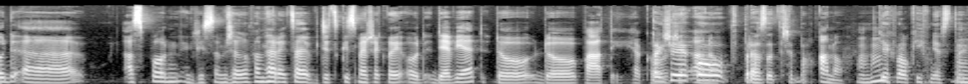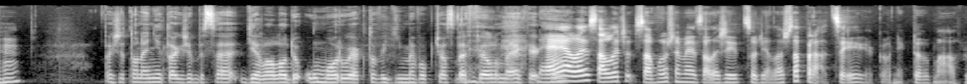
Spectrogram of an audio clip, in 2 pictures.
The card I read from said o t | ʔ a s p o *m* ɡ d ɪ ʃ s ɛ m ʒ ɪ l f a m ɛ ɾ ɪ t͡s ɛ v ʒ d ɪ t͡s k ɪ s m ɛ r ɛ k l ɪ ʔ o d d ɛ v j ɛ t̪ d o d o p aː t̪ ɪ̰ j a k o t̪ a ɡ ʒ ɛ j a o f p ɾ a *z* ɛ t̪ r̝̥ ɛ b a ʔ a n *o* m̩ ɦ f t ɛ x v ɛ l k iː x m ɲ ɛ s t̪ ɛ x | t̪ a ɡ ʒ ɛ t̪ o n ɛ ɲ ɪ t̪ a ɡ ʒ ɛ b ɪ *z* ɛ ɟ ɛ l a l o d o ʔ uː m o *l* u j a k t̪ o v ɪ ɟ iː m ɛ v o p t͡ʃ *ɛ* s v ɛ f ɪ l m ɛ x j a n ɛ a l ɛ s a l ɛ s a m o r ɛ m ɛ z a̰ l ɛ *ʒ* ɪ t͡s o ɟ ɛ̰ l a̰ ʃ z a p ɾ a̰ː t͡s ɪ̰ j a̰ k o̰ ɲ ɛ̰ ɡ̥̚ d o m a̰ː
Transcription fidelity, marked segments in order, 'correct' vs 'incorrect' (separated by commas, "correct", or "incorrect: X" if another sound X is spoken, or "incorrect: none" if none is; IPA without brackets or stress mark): incorrect: ɲ, correct, correct, incorrect: s, incorrect: ɾ, incorrect: a, correct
